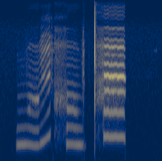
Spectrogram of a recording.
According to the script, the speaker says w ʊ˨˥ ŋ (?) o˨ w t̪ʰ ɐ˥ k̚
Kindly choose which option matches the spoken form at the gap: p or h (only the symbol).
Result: h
